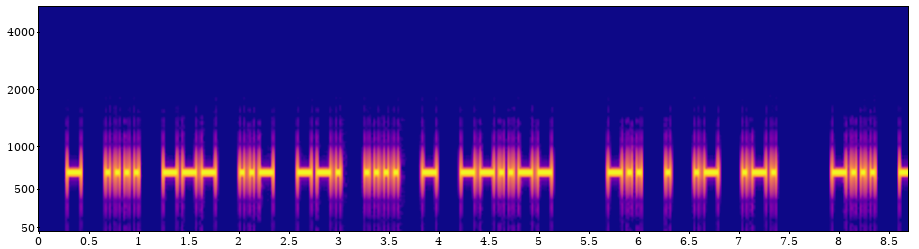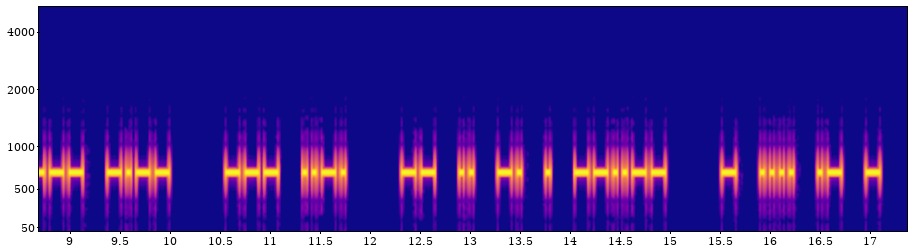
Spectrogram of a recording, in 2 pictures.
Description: Morse code, heard as a keyed tone, about 25 wpm, spaced as for 20 wpm, 700 Hz. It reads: THOUGHT, DEAR BOY OF MINE, THAT
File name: Pinocchio / Pinocchio ch7 15 25 ik1hge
